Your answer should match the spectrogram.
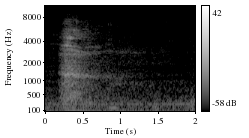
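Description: Near-silent room tone with one brief, faint exhaled breath about a quarter second in.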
